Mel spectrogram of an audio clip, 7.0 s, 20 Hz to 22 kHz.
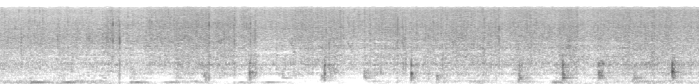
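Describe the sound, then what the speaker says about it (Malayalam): Chopped onions frying in sunflower oil with curry leaves, a close steady sizzle broken by repeated scraping stirs about every half second, no voices. "ഇനി ഇതിലേക്ക് ഞാൻ 2 സവാളയാണ് ചെറുതായിട്ട് അരിഞ്ഞ 2 സവാളയാണ് ചേർക്കുന്നത്"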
